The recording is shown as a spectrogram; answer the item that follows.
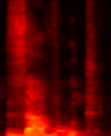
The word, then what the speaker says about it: зовут: Как тебя зовут? Зовут. Here O is not stressed, so pronounce it as A.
